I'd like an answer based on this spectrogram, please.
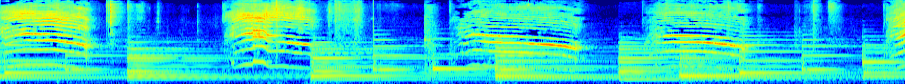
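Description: A Munchkin kitten meowing repeatedly, about five meows some two seconds apart, each dropping in pitch at the end. Background music with held chords plays underneath.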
